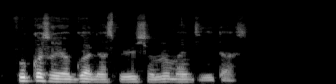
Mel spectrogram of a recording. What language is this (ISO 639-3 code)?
pcm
